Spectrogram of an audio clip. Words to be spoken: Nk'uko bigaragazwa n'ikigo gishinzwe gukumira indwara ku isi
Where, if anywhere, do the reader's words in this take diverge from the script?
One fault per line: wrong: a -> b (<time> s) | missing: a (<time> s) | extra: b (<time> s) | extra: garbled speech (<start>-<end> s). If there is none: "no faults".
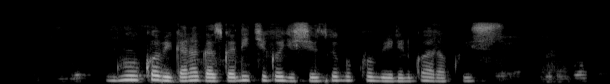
no faults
